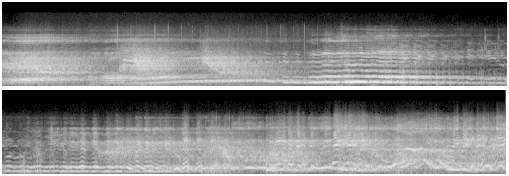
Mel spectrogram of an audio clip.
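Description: An eerie recording plays back on a small reel-to-reel recorder on a table: long, wavering moans and sliding tones that rise and fall slowly, layered with squeaky chirps and a steady hiss, with no talking throughout.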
